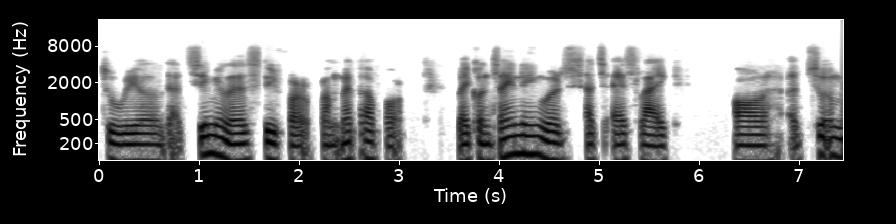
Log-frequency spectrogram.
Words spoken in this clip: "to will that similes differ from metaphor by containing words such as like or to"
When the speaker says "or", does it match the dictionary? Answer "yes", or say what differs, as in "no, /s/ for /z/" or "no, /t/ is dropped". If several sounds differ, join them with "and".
no, /l/ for /ɹ/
